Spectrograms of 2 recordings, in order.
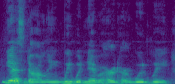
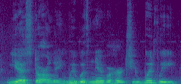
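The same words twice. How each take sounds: First: Lightly voiced smooth husband; Hunter voice. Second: Lower, softer mock-sweet man; lightly voiced smooth husband; Hunter voice. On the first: Hunter agreeing with Victoria, low and sweet. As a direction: lower mock-sweet man. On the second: Hunter backing Victoria up, low and sweet. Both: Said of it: "That's my Hunter voice".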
